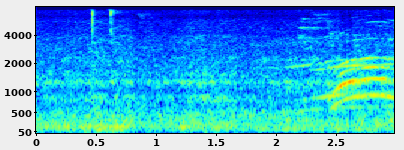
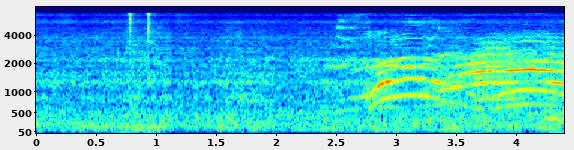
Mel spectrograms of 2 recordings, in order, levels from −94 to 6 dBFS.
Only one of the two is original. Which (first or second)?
first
